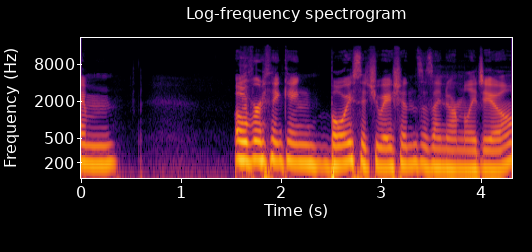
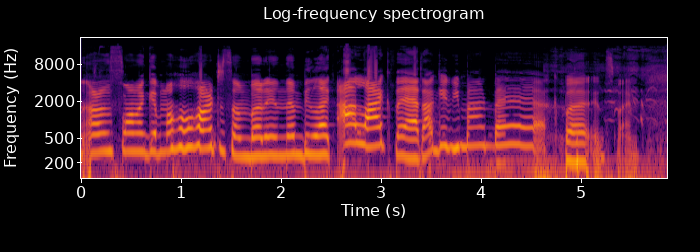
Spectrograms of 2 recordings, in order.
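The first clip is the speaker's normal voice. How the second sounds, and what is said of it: Put-on Southern US accent. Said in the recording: “What accent was that? ... Southern. ... I mean, it is maybe could be somebody somewhere in the South's accent, I guess.”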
